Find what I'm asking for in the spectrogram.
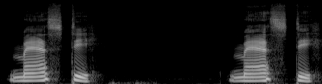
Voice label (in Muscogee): "miste", Muscogee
